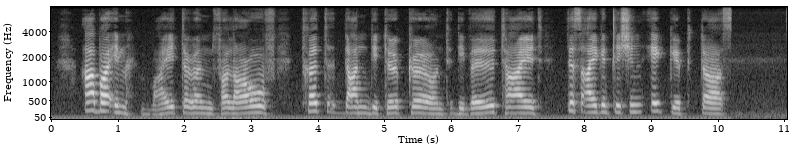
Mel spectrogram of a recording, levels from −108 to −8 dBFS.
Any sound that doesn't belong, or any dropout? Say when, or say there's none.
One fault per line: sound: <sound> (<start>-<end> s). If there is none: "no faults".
no faults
